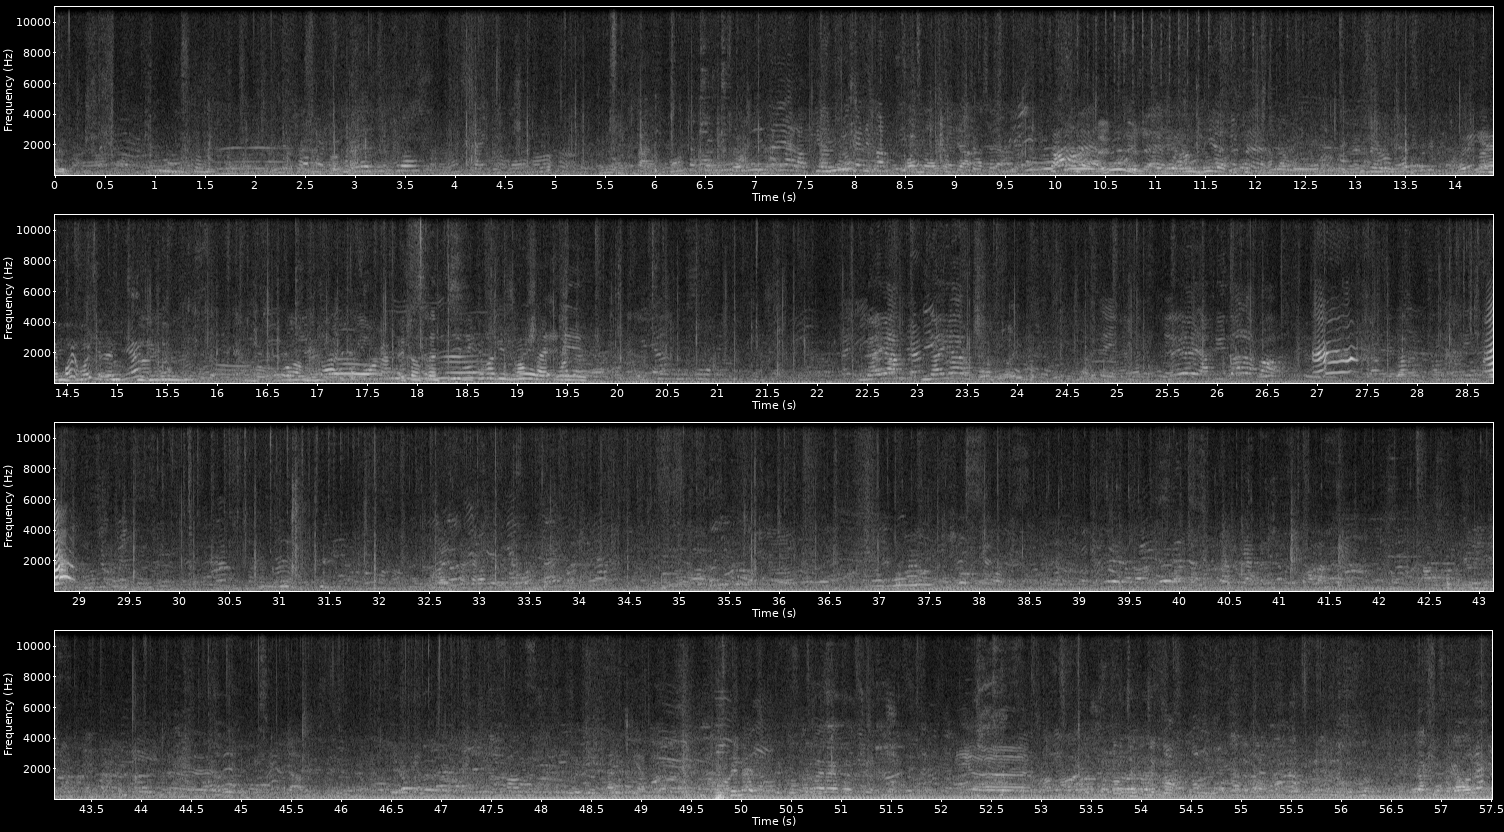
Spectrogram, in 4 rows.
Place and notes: Marché aux puces Dimanche 1er Juin 2014, déambulation à travers le marché, enregistrement Zoom H4N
